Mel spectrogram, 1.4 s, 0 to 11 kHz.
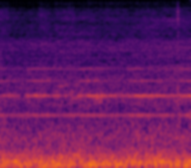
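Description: Heavy CSX freight train number 332 labors slowly up a grade on the Old Main Line, a loud, steady rumble of engines and rolling cars with a faint high whine.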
